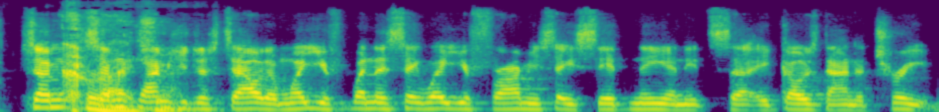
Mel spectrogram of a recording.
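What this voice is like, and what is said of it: Australian accent. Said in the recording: “I do love your Australian accent”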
